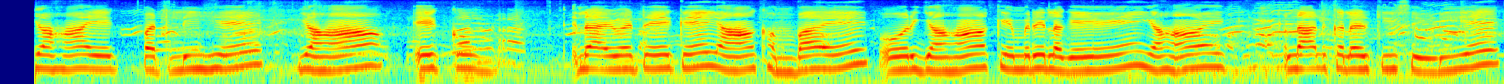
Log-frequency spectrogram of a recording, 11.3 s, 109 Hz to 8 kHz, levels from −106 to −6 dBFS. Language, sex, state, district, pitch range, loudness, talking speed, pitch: Hindi, male, Maharashtra, Nagpur, 230-255 Hz, -21 LUFS, 125 wpm, 240 Hz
